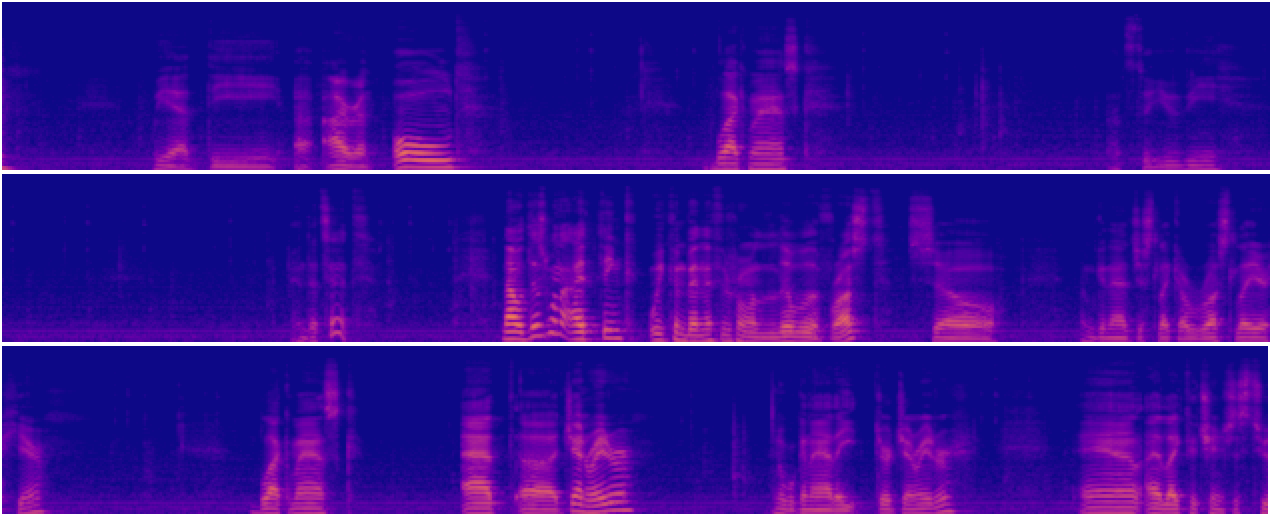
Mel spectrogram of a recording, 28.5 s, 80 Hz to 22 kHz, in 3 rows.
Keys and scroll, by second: 5.3 4, 11.2 1.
